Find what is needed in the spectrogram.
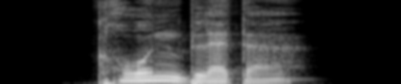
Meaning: nominative/accusative/genitive plural of Kronblatt
- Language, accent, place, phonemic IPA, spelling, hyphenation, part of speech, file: German, Germany, Berlin, /ˈkroːnˌblɛtɐ/, Kronblätter, Kron‧blät‧ter, noun, De-Kronblätter.ogg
